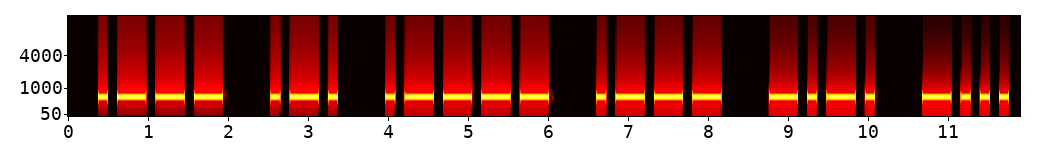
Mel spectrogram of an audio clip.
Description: Morse code, heard as a keyed tone, about 10 wpm, spaced as for 8 wpm, 600 Hz. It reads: JR1JCB
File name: Callsigns-10-8wpm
